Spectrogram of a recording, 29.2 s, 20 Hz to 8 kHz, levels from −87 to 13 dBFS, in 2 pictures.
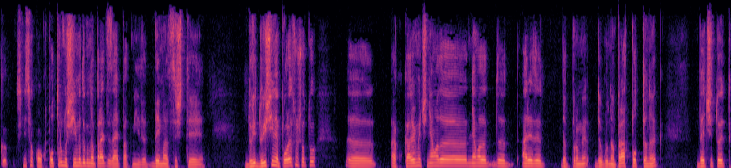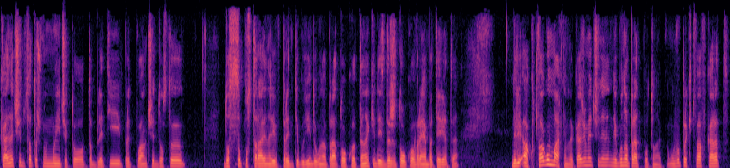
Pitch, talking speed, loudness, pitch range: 130 Hz, 180 wpm, -20 LUFS, 125-150 Hz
